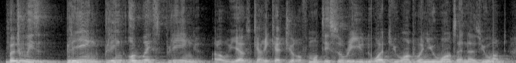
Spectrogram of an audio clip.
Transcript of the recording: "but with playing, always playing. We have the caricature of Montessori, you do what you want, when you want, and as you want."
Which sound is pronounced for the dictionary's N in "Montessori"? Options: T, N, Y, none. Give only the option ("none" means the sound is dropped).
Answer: none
